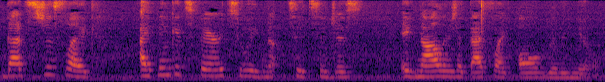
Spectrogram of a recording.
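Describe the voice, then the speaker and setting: A woman with an American accent speaks at a moderate pace in a medium pitch, her pitch varying in an ordinary way over noticeable background noise. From New York, Brooklyn. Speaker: content creator. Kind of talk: casual livestream talk. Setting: live stream. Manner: casual, conversational.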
